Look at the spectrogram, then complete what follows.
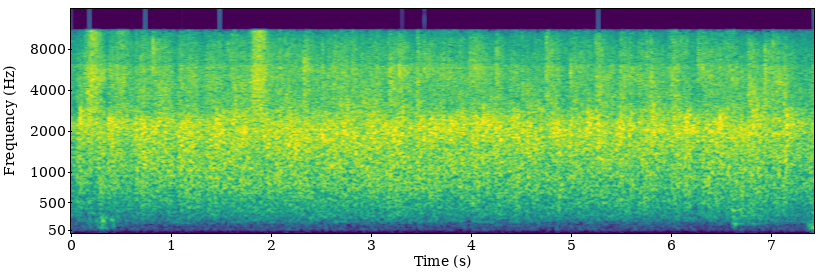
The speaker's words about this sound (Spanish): Dele un aplauso hermoso al Rey de Reyes.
